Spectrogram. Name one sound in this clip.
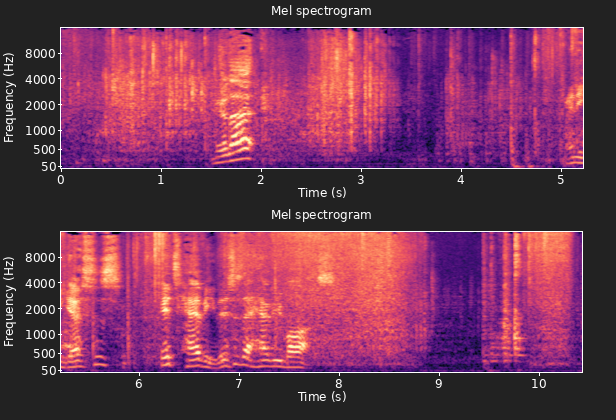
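Cardboard scrapes and rustles as a box is handled.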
